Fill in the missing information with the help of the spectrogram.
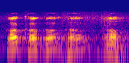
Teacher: ये कंठ से उच्चारित हैं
